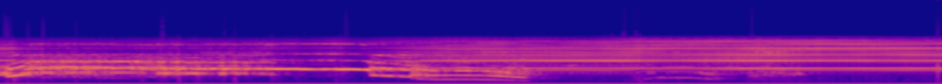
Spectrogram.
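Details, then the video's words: Weimaraner dog howling in response to the monthly first-Wednesday siren: a sustained, wavering tone that bends downward and breaks into shorter falling howls, while the steady siren drones underneath. "Weimaraner - Maxwell singing for me"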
